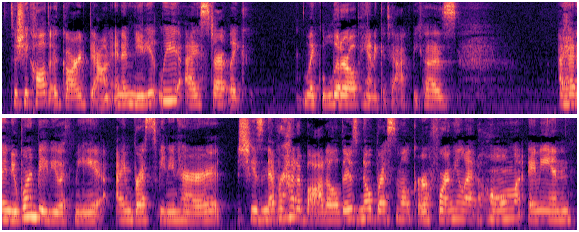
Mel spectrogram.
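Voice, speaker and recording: A woman's voice: medium pitch, gravelly, fairly bright tone. A young woman telling a personal story in a casual storytime vlog, chatty and full of fillers. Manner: chatty, many fillers, retells scenes. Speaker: vlogger.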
